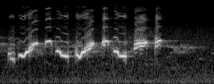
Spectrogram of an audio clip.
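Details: Murai batu, the white-rumped shama, in lively morning song with rich fill: a rapid warbled phrase of about eight loud, slurred whistled notes shifting up and down, then quiet.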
